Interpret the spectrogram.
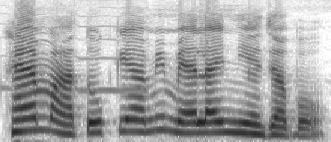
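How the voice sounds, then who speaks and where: A man voicing a gentle, earnest village husband in a cartoon, with faint music behind. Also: high voice, lively intonation, normal speed, clean tone. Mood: tender. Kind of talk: cartoon dub acting.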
